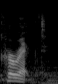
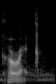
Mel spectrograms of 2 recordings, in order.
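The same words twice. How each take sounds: First: The word is said in an ordinary pronunciation. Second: The word is said in an imitated, unusual pronunciation. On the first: This is how it is usually said. "not correct" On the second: This is how someone else said it. "He said correct"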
